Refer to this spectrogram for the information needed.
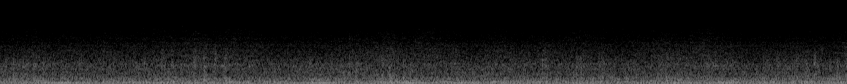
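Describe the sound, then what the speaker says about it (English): A train in the video game Satisfactory rumbles steadily along the rails, a continuous broadband roar with low droning hum and no clear breaks, held at an even moderate level throughout. "I'm waiting for our train to get back to our other location"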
